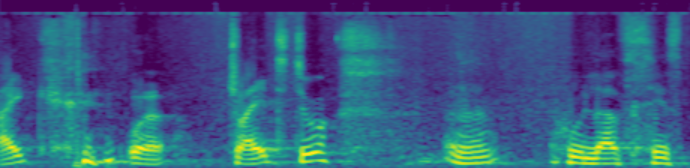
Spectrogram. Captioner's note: chuckling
